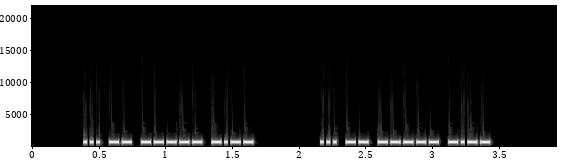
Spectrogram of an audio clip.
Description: Morse code, heard as a keyed tone, about 52 wpm, 700 Hz. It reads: SM0Y SM0Y
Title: DXCC-100 Call Signs - 4 Characters - Repeated 2x - 50wpm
